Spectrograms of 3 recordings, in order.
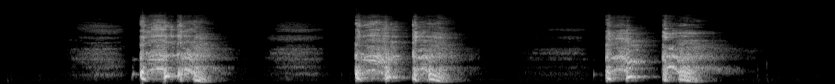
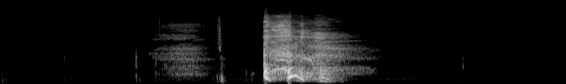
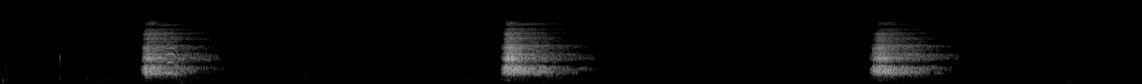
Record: {"three_cough_length": "8.4 s", "three_cough_amplitude": 32768, "three_cough_signal_mean_std_ratio": 0.44, "cough_length": "5.7 s", "cough_amplitude": 32768, "cough_signal_mean_std_ratio": 0.27, "exhalation_length": "11.4 s", "exhalation_amplitude": 12101, "exhalation_signal_mean_std_ratio": 0.28, "survey_phase": "beta (2021-08-13 to 2022-03-07)", "age": "45-64", "gender": "Male", "wearing_mask": "No", "symptom_none": true, "smoker_status": "Never smoked", "respiratory_condition_asthma": false, "respiratory_condition_other": false, "recruitment_source": "REACT", "submission_delay": "3 days", "covid_test_result": "Negative", "covid_test_method": "RT-qPCR", "influenza_a_test_result": "Negative", "influenza_b_test_result": "Negative"}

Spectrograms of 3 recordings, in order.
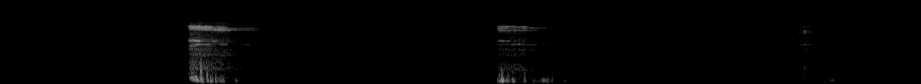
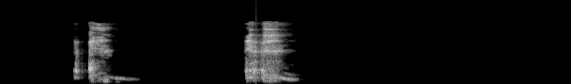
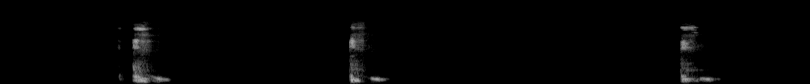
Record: {"exhalation_length": "9.2 s", "exhalation_amplitude": 4333, "exhalation_signal_mean_std_ratio": 0.22, "cough_length": "5.7 s", "cough_amplitude": 32339, "cough_signal_mean_std_ratio": 0.27, "three_cough_length": "8.1 s", "three_cough_amplitude": 12098, "three_cough_signal_mean_std_ratio": 0.21, "survey_phase": "alpha (2021-03-01 to 2021-08-12)", "age": "18-44", "gender": "Female", "wearing_mask": "No", "symptom_none": true, "smoker_status": "Never smoked", "respiratory_condition_asthma": false, "respiratory_condition_other": false, "recruitment_source": "REACT", "submission_delay": "3 days", "covid_test_result": "Negative", "covid_test_method": "RT-qPCR"}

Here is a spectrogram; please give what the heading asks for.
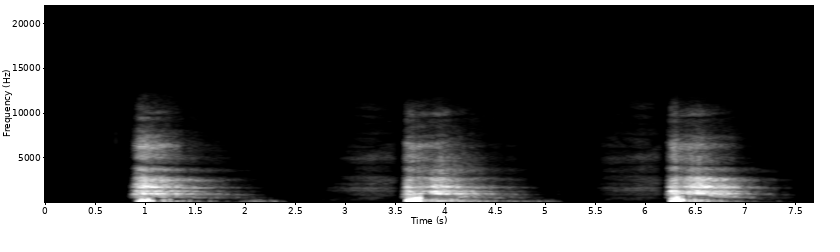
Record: {"exhalation_length": "7.7 s", "exhalation_amplitude": 32768, "exhalation_signal_mean_std_ratio": 0.43, "survey_phase": "beta (2021-08-13 to 2022-03-07)", "age": "18-44", "gender": "Male", "wearing_mask": "No", "symptom_none": true, "smoker_status": "Ex-smoker", "respiratory_condition_asthma": false, "respiratory_condition_other": false, "recruitment_source": "REACT", "submission_delay": "1 day", "covid_test_result": "Negative", "covid_test_method": "RT-qPCR", "influenza_a_test_result": "Negative", "influenza_b_test_result": "Negative"}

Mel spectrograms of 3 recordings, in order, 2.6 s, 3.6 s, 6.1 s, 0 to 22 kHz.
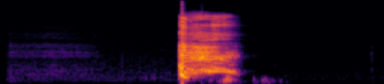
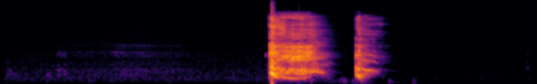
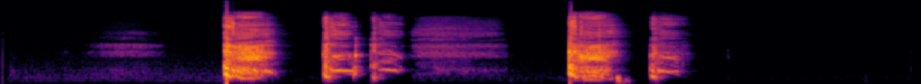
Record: {"exhalation_length": "2.6 s", "exhalation_amplitude": 32767, "exhalation_signal_mean_std_ratio": 0.28, "cough_length": "3.6 s", "cough_amplitude": 32768, "cough_signal_mean_std_ratio": 0.25, "three_cough_length": "6.1 s", "three_cough_amplitude": 32768, "three_cough_signal_mean_std_ratio": 0.31, "survey_phase": "beta (2021-08-13 to 2022-03-07)", "age": "45-64", "gender": "Female", "wearing_mask": "No", "symptom_none": true, "symptom_onset": "10 days", "smoker_status": "Never smoked", "respiratory_condition_asthma": false, "respiratory_condition_other": false, "recruitment_source": "REACT", "submission_delay": "4 days", "covid_test_result": "Negative", "covid_test_method": "RT-qPCR", "influenza_a_test_result": "Negative", "influenza_b_test_result": "Negative"}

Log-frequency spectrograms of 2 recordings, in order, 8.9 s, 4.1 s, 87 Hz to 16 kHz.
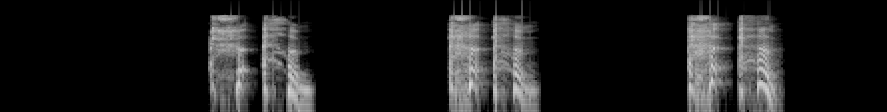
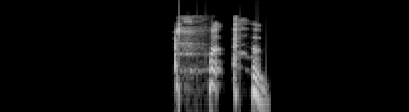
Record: {"three_cough_length": "8.9 s", "three_cough_amplitude": 32767, "three_cough_signal_mean_std_ratio": 0.35, "cough_length": "4.1 s", "cough_amplitude": 29024, "cough_signal_mean_std_ratio": 0.23, "survey_phase": "beta (2021-08-13 to 2022-03-07)", "age": "45-64", "gender": "Female", "wearing_mask": "No", "symptom_none": true, "smoker_status": "Ex-smoker", "respiratory_condition_asthma": false, "respiratory_condition_other": false, "recruitment_source": "REACT", "submission_delay": "1 day", "covid_test_result": "Negative", "covid_test_method": "RT-qPCR", "influenza_a_test_result": "Negative", "influenza_b_test_result": "Negative"}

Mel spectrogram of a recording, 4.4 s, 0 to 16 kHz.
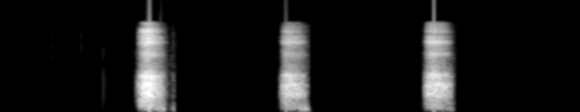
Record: {"exhalation_length": "4.4 s", "exhalation_amplitude": 12830, "exhalation_signal_mean_std_ratio": 0.22, "survey_phase": "beta (2021-08-13 to 2022-03-07)", "age": "45-64", "gender": "Male", "wearing_mask": "No", "symptom_cough_any": true, "symptom_onset": "12 days", "smoker_status": "Never smoked", "respiratory_condition_asthma": false, "respiratory_condition_other": false, "recruitment_source": "REACT", "submission_delay": "2 days", "covid_test_result": "Negative", "covid_test_method": "RT-qPCR"}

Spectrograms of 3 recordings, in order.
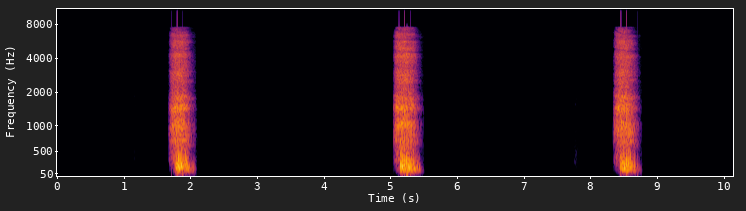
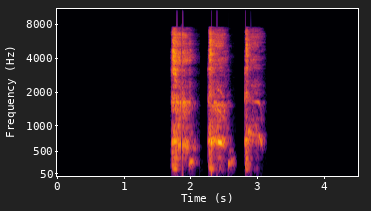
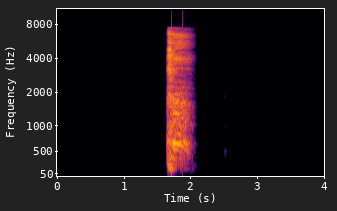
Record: {"exhalation_length": "10.2 s", "exhalation_amplitude": 24541, "exhalation_signal_mean_std_ratio": 0.22, "three_cough_length": "4.5 s", "three_cough_amplitude": 27961, "three_cough_signal_mean_std_ratio": 0.3, "cough_length": "4.0 s", "cough_amplitude": 32102, "cough_signal_mean_std_ratio": 0.21, "survey_phase": "beta (2021-08-13 to 2022-03-07)", "age": "18-44", "gender": "Female", "wearing_mask": "No", "symptom_none": true, "smoker_status": "Never smoked", "respiratory_condition_asthma": false, "respiratory_condition_other": false, "recruitment_source": "REACT", "submission_delay": "1 day", "covid_test_result": "Negative", "covid_test_method": "RT-qPCR"}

